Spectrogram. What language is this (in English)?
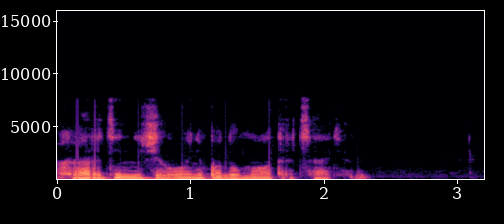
Russian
